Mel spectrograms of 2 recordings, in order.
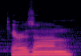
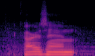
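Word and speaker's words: Karazhan: The only rating I've ever really done when it's current content is Kerazan and Carzan. I can't talk. That's how Medivh or Khadgar pronounced it in the Warbringers and then Harbrer.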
